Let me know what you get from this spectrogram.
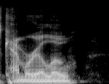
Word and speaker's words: Camarillo: I literally said Camarillo and then thought I had said it wrong because everybody says Camarillo as a joke. But anyway, it is Camarillo in Camarillo, California.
